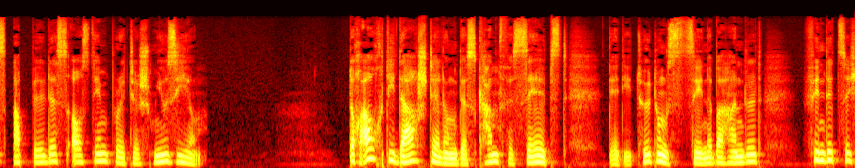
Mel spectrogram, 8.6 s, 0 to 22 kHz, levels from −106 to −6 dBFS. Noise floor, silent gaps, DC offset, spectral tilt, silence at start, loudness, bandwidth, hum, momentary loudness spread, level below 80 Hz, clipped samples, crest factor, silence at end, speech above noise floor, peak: -71 dBFS; none; under 0.1%; -5 dB/octave; 0 s; -21 LUFS; 15 kHz; none; 10 LU; -54 dBFS; under 0.1%; 18 dB; 0 s; 51 dB; -2 dBFS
